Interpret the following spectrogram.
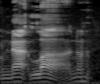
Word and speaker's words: Natlan: So, Natlan, that's how it's pronounced.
